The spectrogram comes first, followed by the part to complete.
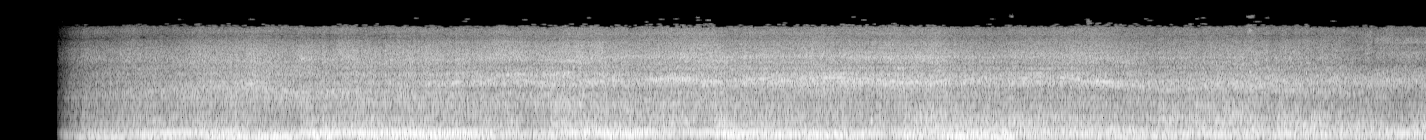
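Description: A heavy tracked armoured vehicle driving across open ground, its engine running loudly under load along with the noise of its tracks. The sound cuts in suddenly under a second in.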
